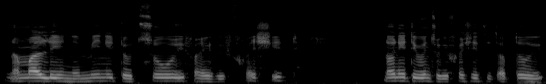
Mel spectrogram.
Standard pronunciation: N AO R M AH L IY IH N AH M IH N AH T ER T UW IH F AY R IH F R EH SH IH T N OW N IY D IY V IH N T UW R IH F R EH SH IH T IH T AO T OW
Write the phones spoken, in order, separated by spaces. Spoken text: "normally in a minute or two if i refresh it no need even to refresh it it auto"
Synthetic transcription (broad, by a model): N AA M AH L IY N AH M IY N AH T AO S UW IH F AY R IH F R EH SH IH T N OW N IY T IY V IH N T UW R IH F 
